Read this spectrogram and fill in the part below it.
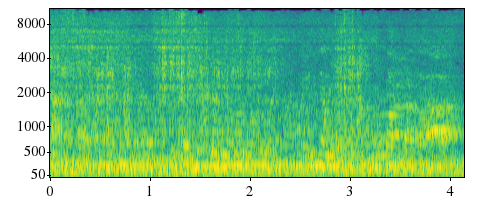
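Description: Whipped cream sputters from a can.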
